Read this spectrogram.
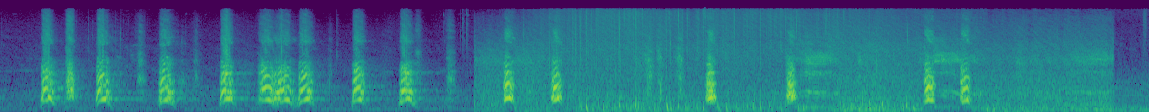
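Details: Puppies playing and play-fighting on green grass; a dog gives a run of about a dozen short sharp barks, evenly spaced at first, then looser barks over rustling background noise.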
